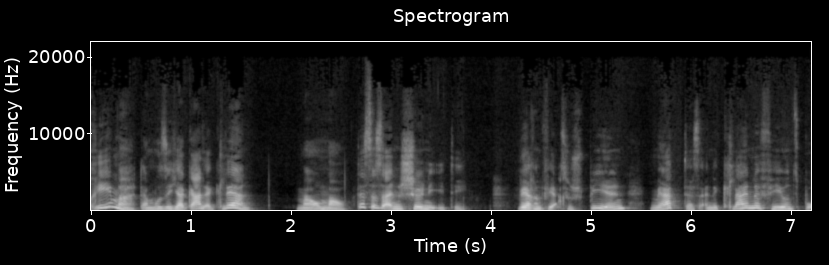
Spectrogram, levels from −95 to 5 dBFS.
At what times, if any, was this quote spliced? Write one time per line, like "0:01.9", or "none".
0:01.1
0:02.6
0:04.0
0:04.7
0:05.9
